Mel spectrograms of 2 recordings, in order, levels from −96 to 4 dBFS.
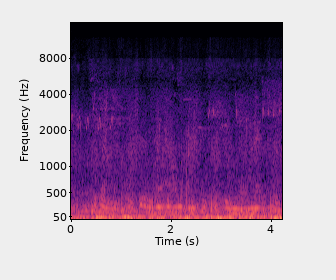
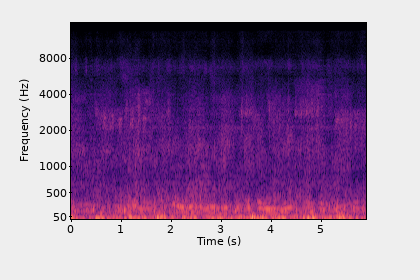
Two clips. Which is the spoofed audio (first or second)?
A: second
